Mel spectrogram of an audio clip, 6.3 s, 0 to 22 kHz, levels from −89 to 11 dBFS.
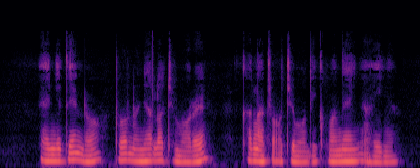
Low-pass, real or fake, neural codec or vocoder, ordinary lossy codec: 19.8 kHz; fake; autoencoder, 48 kHz, 32 numbers a frame, DAC-VAE, trained on Japanese speech; MP3, 48 kbps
